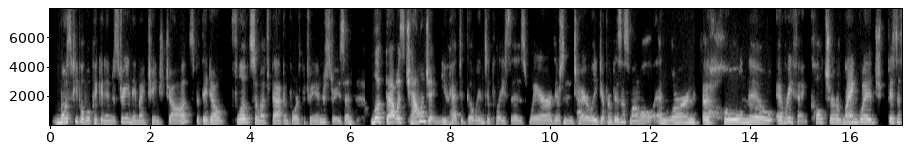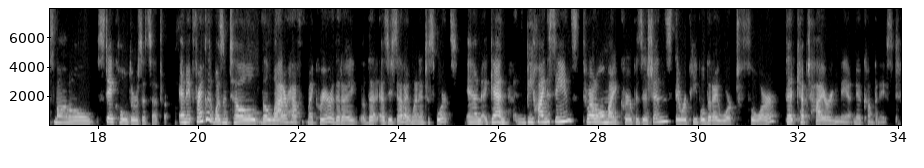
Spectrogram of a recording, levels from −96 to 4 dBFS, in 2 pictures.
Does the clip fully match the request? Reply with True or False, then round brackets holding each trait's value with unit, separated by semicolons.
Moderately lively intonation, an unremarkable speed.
True (3.4 semitones; 175 wpm)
